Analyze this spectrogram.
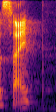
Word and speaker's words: scythe: hard seeing sight first the the scyth not Sky I alternate between the two cuz my parents growing up would pronounce as sky but I would pronounce as Scythe I'm eating cake I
